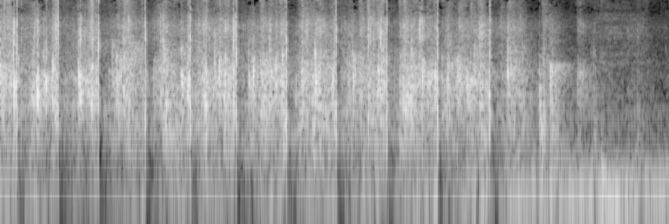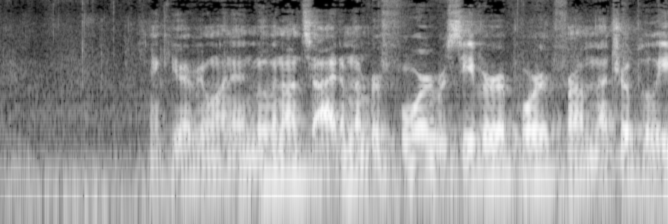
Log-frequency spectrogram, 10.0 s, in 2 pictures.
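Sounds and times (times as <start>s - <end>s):
round of applause from meeting audience: 0.0s - 4.5s
speech: 6.3s - 10.0s.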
